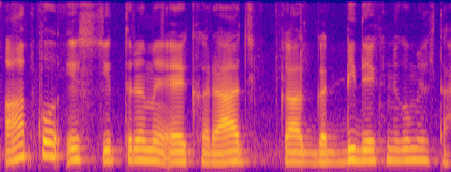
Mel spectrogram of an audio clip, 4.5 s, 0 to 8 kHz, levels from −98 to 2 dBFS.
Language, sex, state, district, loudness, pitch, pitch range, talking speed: Hindi, female, Odisha, Malkangiri, -18 LUFS, 135 Hz, 120-140 Hz, 160 wpm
